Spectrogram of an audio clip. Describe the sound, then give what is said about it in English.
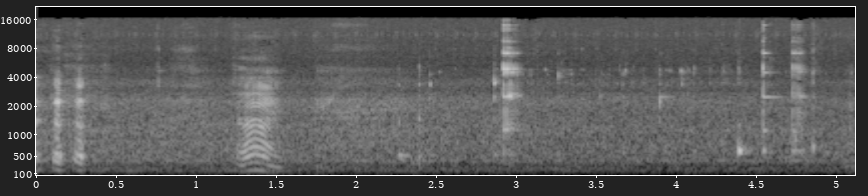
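Beer from the Volatile brewery is poured from a bottle into a glass outdoors shortly before sunset on a cold evening, with a short gurgling burst and several light glass clinks over a steady background hiss. “Get this off into my glass and see what I think. Almost had a bottle cap in my glass then.”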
